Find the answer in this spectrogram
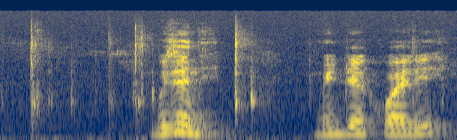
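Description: Computer keyboard being typed on: a few scattered keystrokes entering a line of code.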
